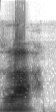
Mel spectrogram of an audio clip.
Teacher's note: लुंठित इसलिए होता है कि जीभ का अग्रभाग बोलने में, इसको बोलने में, उच्चारण में या बोलने में जीभ का अग्रभाग कंपित होता है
